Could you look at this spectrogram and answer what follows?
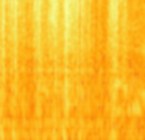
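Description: Rapid gunfire rattles in short bursts through a first-person shooter game, loud and close, with game ambience underneath.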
